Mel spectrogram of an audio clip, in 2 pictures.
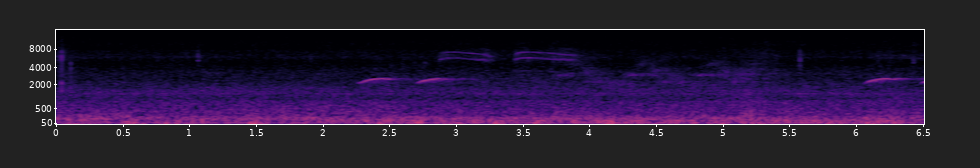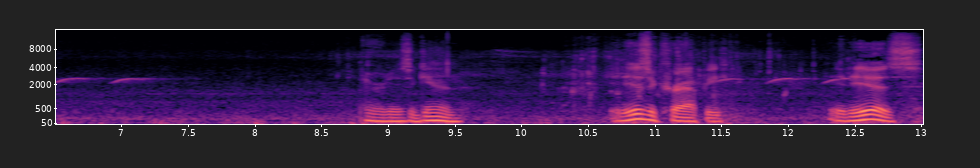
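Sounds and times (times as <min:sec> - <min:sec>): low background rumble: 0:00.0 - 0:13.0
birds chirping: 0:02.2 - 0:07.6, 0:08.6 - 0:13.0.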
